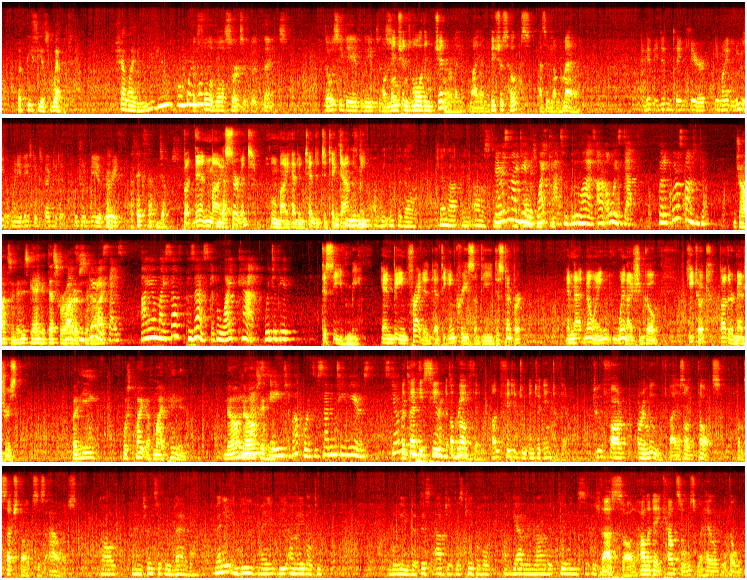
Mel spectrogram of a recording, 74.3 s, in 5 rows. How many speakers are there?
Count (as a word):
nine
